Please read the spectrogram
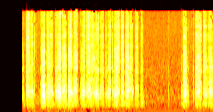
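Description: Pencil scribbling on paper: a rapid run of scratchy strokes, about six a second, for roughly two and a half seconds, then a short pause and one more stroke near the end.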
